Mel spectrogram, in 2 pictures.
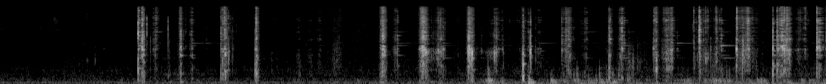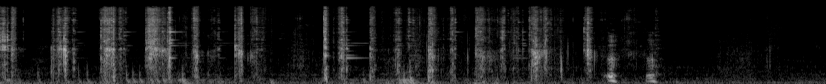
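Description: A small metal hand trowel scraping and digging through dry gravelly soil, with stones knocking and clinking against the blade in a fast, irregular run of sharp scrapes and clicks. It starts a little over a second in and stops shortly before the end.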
